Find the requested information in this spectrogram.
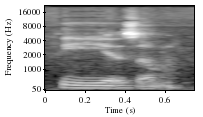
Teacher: You'll just naturally make a gliding sound as you're moving from that tense E to the lax I sound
